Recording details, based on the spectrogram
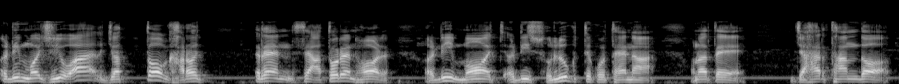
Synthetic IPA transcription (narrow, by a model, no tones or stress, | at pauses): əɖiməd͡ʒɦujɔʔad͡ʒət̪ːɔɡʱaɾɔt͡ʃ | ɾɛnsɛa̰t̪ɔɾɛnɦɔɽ | ə̰ɖimət͡ʃə̰ɖisulukt̪ɛkɔt̪ʰɛna̰ | ɔnat̪ɛ | d͡ʒaɦaɾt̪ʰand̪ɔ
